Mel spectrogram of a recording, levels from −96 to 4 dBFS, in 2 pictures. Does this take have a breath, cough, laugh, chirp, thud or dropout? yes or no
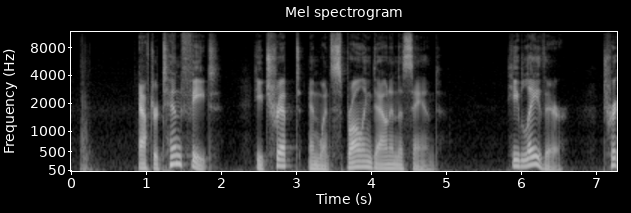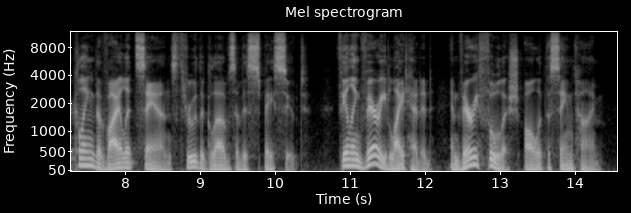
yes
